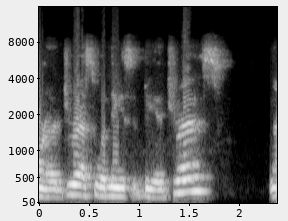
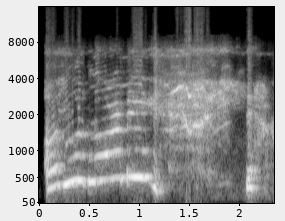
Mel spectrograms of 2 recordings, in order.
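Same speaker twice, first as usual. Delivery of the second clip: higher, mock-indignant "you ignore me?"; mock offended coworker; 14 semitones higher, much faster than usual. Imitating the coworker who feels ignored, mock indignant. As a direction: play the affronted coworker, pitched up.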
